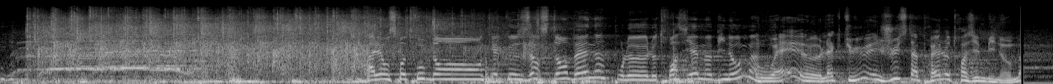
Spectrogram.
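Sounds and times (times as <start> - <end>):
audience applause: 0.0 - 5.6
speech: 3.7 - 10.2.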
